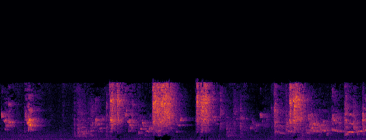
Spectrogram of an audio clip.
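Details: Budgerigars in mating chatter, sounds meant to stimulate breeding pairs to lay eggs; dense scratchy warbles and harsh squawks come in bursts, with a quieter gap near the start and sharp loud notes around three and four seconds.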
